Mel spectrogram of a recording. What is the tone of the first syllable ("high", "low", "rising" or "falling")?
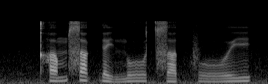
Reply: rising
